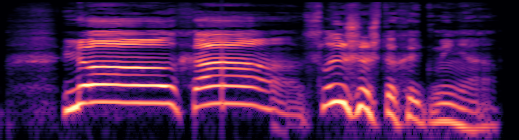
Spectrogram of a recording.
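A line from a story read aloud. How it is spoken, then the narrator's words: Shouting through cupped hands. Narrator (Russian): Сложил я ладони рупором, как закричу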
